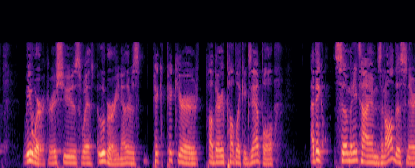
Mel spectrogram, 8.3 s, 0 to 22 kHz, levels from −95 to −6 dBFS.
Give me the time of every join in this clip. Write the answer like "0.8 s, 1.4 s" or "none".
1.9 s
